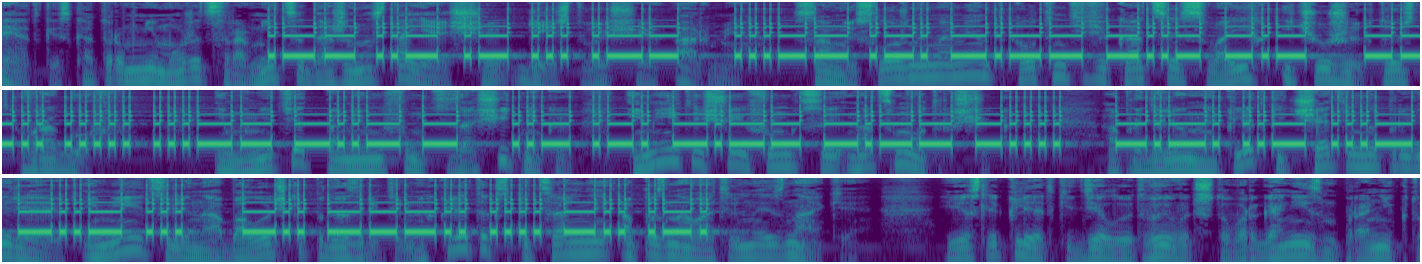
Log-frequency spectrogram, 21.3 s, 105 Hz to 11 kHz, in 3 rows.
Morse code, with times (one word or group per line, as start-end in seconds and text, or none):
1.3-3.4 WUASW
3.7-6.5 3RYXK
6.8-9.4 Z53XT
9.6-12.4 URYY6
12.7-15.1 CUVXS
15.4-17.7 D8HDR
